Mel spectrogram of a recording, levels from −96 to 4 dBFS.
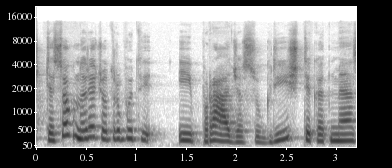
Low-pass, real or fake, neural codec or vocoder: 14.4 kHz; real; none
